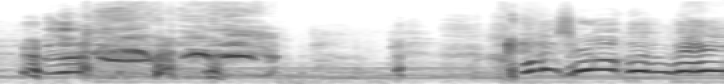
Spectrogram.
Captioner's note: everyone laughs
